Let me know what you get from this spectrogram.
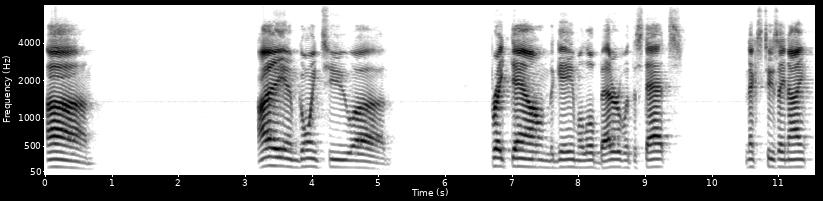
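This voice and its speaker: A man with a mid-pitched voice talks like a sports podcast host sharing strong opinions. His delivery is casual but emphatic and blunt, with free swearing. The recording sounds dull and lo-fi. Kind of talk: casual, opinionated solo football commentary.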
